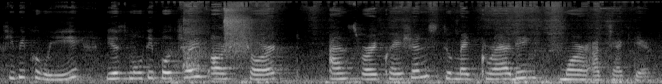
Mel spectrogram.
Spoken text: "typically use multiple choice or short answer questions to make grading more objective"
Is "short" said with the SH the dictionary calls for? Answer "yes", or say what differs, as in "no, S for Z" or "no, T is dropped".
yes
